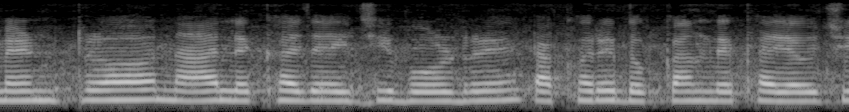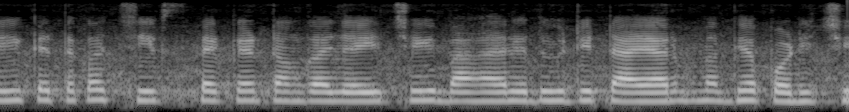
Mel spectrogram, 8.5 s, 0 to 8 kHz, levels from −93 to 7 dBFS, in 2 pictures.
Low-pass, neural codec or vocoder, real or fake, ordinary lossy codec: 7.2 kHz; codec, 16 kHz, 4 kbps, FreqCodec, larger model; fake; none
